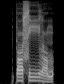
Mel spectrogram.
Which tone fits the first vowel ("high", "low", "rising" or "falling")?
high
